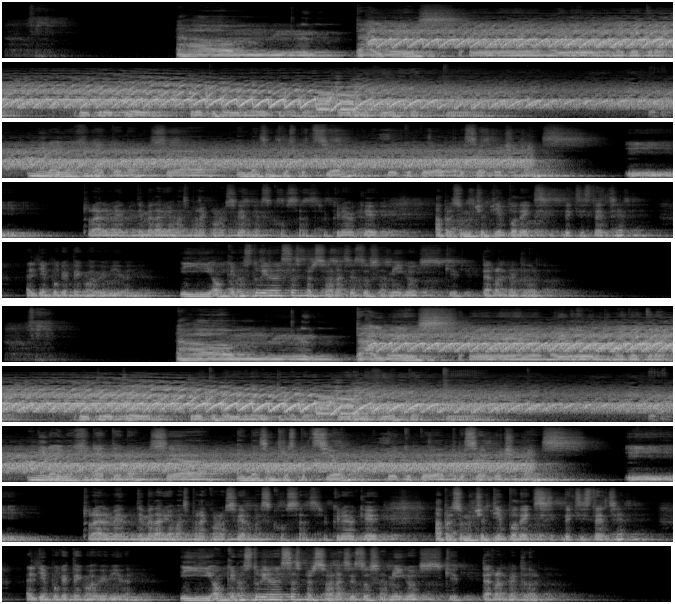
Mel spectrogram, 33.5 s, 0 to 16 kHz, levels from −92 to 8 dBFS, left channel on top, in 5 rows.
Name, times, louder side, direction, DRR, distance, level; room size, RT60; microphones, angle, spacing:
voice 1, 1.7-3.2 3.5-6.7 7.5-8.3 8.6-11.6 13.2-13.3 13.7-17.0 17.2-19.2 19.6-20.4 21.0-26.4 27.1-28.2 28.6-32.2, right 1 dB, 25° right, -7 dB, 3.2 m, -28 dB
sound 1, 3.6-18.7, right 1 dB, ahead, 1.1 m, -23 dB
29.5 x 27.5 x 7.3 m, 0.84 s
head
